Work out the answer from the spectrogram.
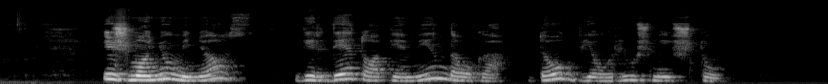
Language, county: Lithuanian, Tauragė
